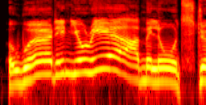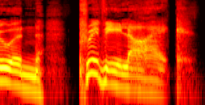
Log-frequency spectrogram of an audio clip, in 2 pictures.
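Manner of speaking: high, slow sly pirate voice; cocky pirate. A narrator's reading. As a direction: lean in like a rogue with a secret. Pirate figure voice.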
